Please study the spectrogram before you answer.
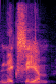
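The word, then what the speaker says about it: NXIVM: and by the way I think it's pronounced Nix iam despite the way it's spelled but yeah the allegations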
